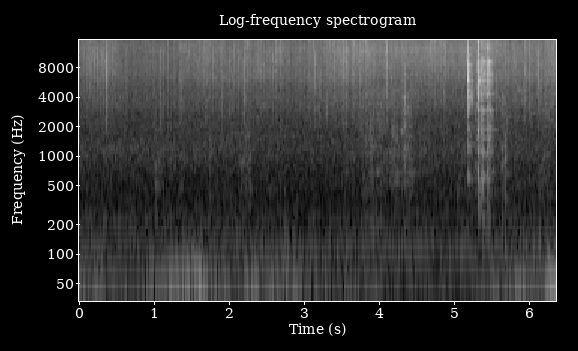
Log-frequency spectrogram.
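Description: Thick steak sizzling on a grill over hot coals, a steady crackly hiss with scattered small pops and a short, louder burst of noise about five seconds in.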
